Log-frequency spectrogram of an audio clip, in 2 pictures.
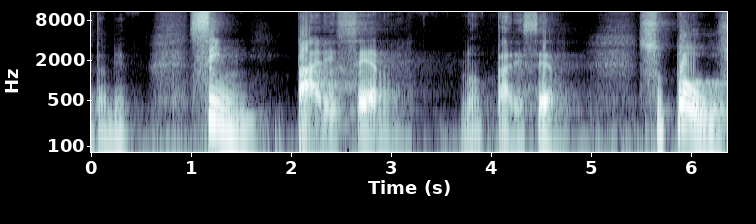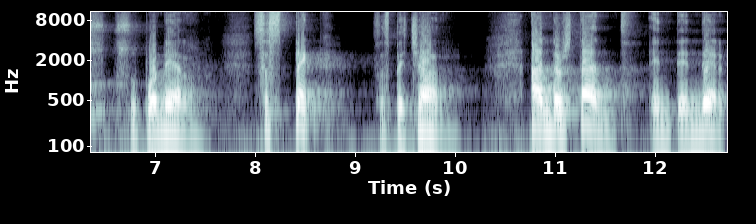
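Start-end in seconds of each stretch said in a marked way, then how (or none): none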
